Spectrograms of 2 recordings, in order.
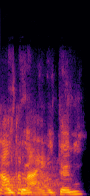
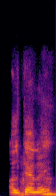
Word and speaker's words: Altynai: It's Altynai. Altynai. Altynai.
